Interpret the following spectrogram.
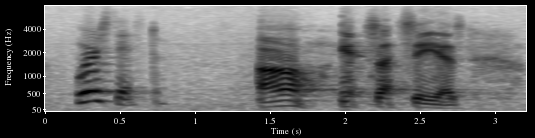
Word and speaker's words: Worcester: something else too dark but it's spelled w-o-i-c-e-s-t-e-r we're a sister oh yes I see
